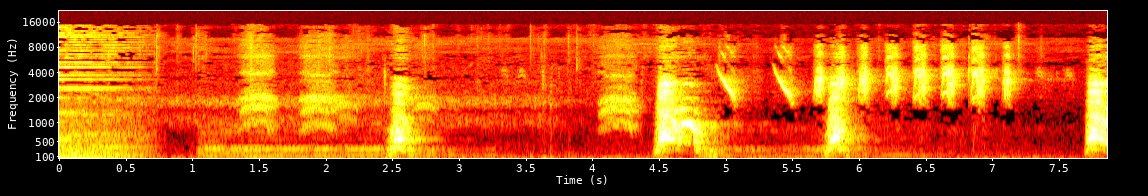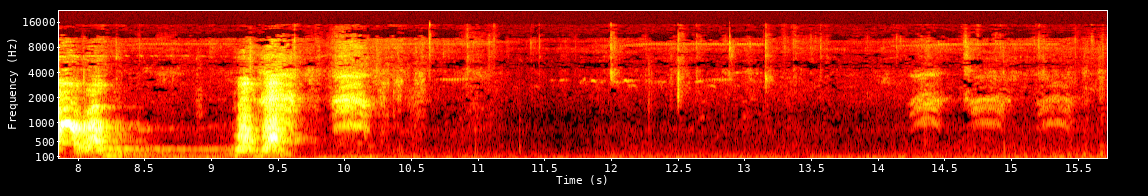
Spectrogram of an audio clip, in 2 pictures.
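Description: A dog barking in separate barks, with a quick run of short, high barks, about six a second, around five to seven seconds in.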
